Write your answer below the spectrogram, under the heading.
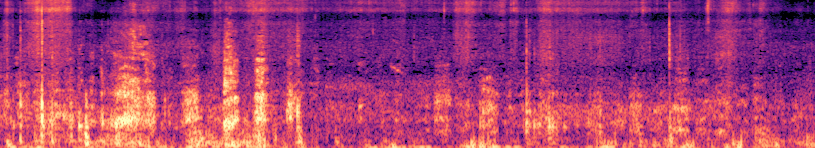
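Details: Pet dog named Gorlock The Destroyer grunting and panting while eating and playing, close up: irregular breathy bursts and low snuffling grunts at a quick pace, with soft broadband rustling between them.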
